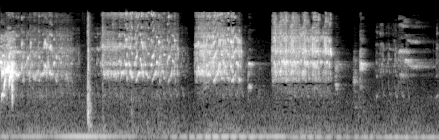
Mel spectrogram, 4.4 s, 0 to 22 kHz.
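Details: Recessive pied budgerigar chick, hatched early June 2020 in captivity, sole survivor of three, while its mother feeds it; a few short, hissing, raspy bursts, the first one loud, then softer ones spaced about half a second apart.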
